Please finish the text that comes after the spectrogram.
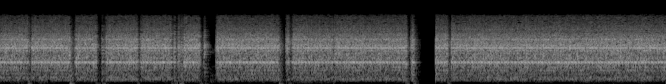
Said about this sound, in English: Sound like you're running a pressure washer, man. yeah, air compressor, yeah. My belt sander. Oh, a belt sander.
